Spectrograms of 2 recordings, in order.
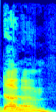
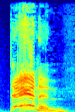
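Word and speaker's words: Danan: Elora Dunham. Dannon. I want to say Dunham too. Dannon. Like the yogurt. Right? Dannon yogurt.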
